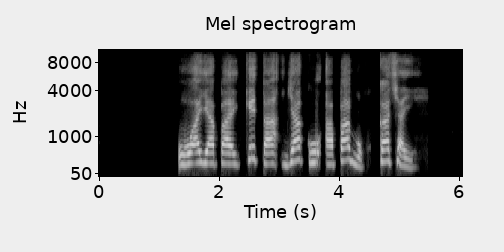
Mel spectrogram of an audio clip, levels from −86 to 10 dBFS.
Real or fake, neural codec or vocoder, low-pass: fake; autoencoder, 48 kHz, 32 numbers a frame, DAC-VAE, trained on Japanese speech; 9.9 kHz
